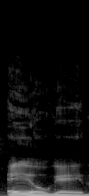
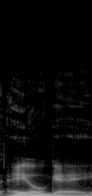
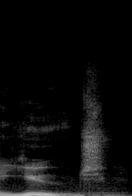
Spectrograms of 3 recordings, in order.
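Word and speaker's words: Juha: And he kind of laughed and he was like, it's Aoge. The Finnish way to pronounce my name is Aoge. He's like, but Americans say huge.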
